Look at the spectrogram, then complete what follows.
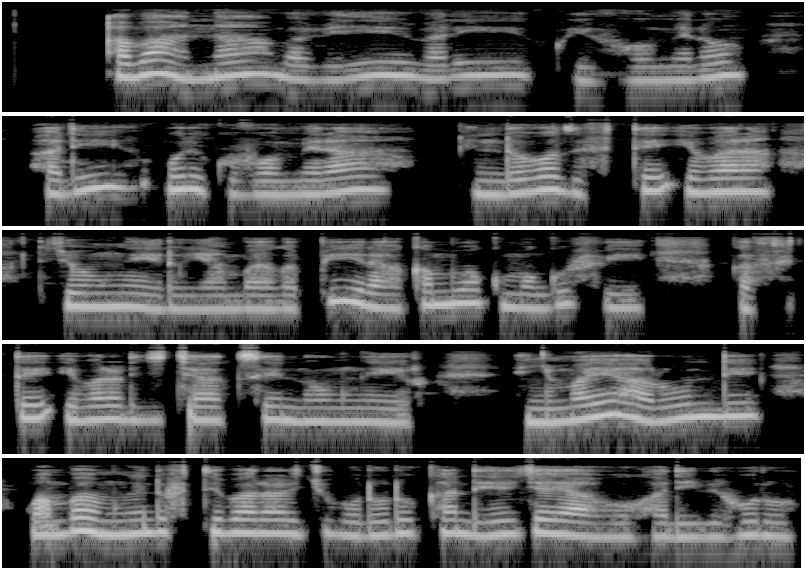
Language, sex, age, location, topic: Kinyarwanda, female, 18-24, Huye, health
